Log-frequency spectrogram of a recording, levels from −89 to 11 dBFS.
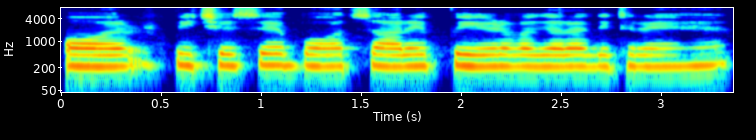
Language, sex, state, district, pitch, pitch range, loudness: Hindi, female, Uttarakhand, Uttarkashi, 220 Hz, 215-230 Hz, -17 LUFS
